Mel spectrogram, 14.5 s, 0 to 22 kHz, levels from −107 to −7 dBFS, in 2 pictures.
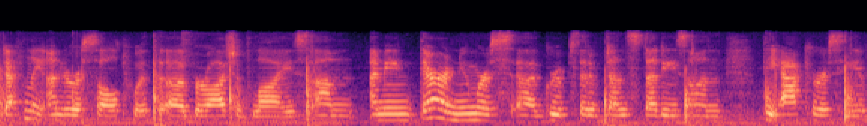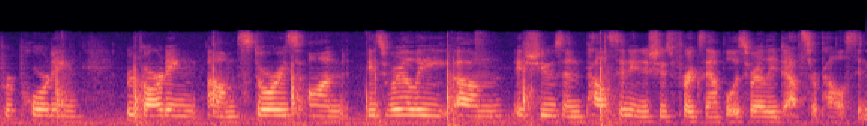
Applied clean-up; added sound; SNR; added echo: none; Walk, footsteps; 11 dB; reverberation time 0.2 s.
